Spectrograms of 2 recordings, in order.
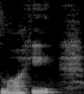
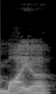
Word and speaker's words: Mahi: I said it's pronounced Mahi. They completely just disregarded the name. They called her Maya, which again was perhaps because they just saw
